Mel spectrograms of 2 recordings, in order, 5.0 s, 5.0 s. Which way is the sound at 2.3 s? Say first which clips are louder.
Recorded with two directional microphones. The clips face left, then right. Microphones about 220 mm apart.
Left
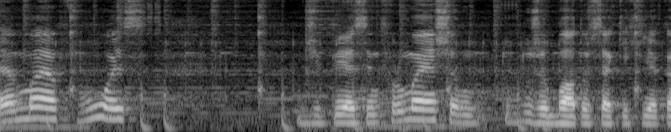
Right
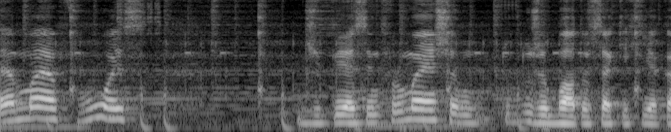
Even; 5° left (ahead or behind).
